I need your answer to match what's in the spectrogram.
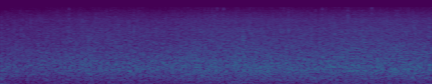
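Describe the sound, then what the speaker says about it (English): Steady rain falls in the Minecraft modpack Sevtech: Ages, a constant, even hiss of raindrops that is soft but fills the scene, with no other sounds. "This way the rain will stop and it won't snow on my stuff"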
